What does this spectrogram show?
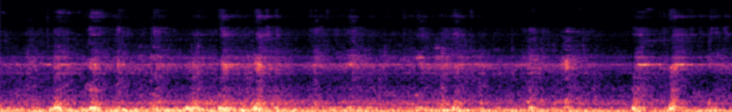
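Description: Sleeper-train coach running on the rails, heard from inside the compartment: a steady low rumble with irregular knocks and clatter from the wheels and carriage, and a faint thin high tone over it.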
